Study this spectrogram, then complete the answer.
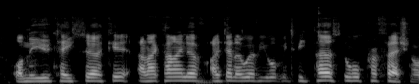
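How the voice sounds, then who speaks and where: In an English accent, a man talks at a very fast pace with a bright, sharp tone, the sound dry and close with no echo. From England. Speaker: cybersecurity executive. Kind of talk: casual chat.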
